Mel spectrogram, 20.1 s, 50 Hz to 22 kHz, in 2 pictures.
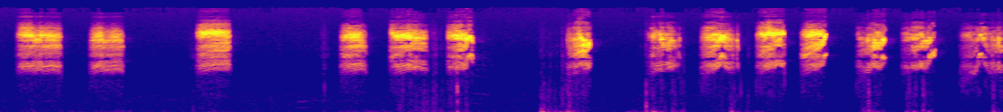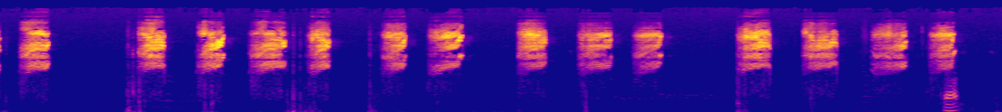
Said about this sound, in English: This is bird 458.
